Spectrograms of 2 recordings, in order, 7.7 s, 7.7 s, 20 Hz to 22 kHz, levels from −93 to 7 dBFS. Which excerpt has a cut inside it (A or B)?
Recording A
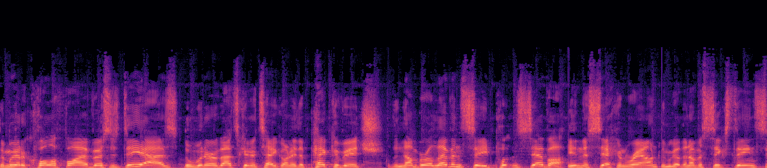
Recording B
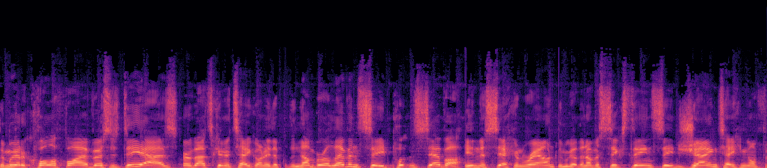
B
